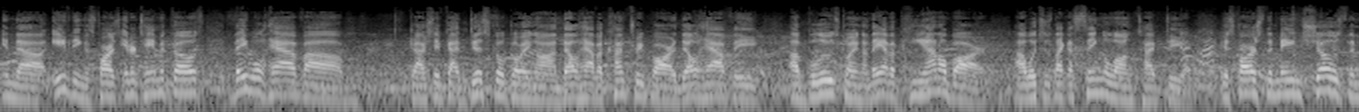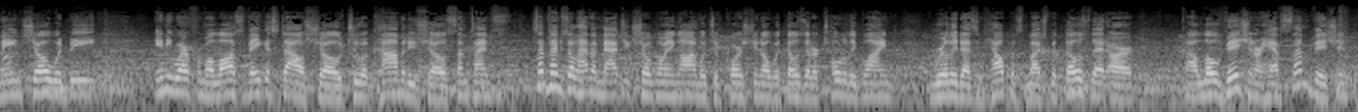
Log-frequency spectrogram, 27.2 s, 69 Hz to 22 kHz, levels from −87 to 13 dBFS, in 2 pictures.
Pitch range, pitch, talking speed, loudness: 145-180 Hz, 160 Hz, 215 wpm, -17 LUFS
